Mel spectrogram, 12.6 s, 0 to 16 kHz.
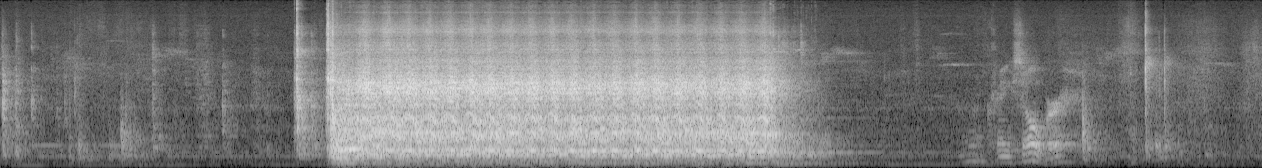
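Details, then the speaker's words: Massey Ferguson 65 tractor with weak battery: about four seconds of steady cranking, roughly two and a half beats per second, never fires; owner suspects no spark, cause not confirmed. "will not fire so there's obviously no spark try it again nope she's not gonna start guys"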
